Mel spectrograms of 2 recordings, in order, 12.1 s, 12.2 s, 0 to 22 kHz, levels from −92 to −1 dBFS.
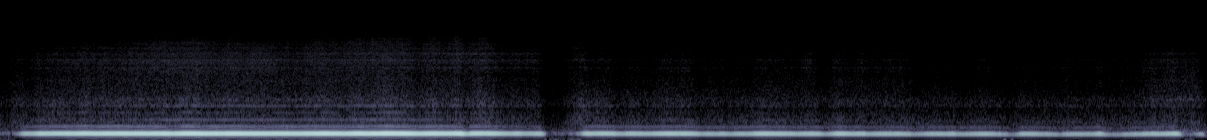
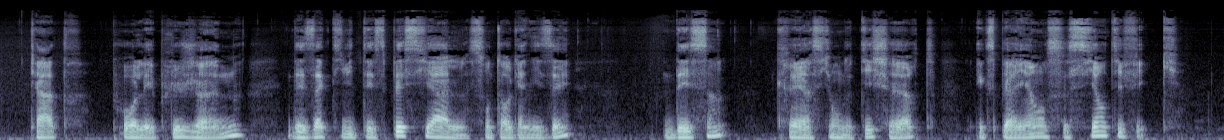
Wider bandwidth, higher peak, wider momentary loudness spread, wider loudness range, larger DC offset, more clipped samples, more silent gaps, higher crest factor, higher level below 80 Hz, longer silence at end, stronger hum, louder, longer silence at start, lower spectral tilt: second, 1.3 kHz vs 16 kHz; second, -18 dBFS vs -6 dBFS; about the same, 16 LU vs 14 LU; first, 13 LU vs 2 LU; neither; neither; neither; second, 10 dB vs 20 dB; second, -80 dBFS vs -38 dBFS; second, 0.05 s vs 0.5 s; neither; second, -27 LUFS vs -24 LUFS; second, 0.15 s vs 0.3 s; first, -12 dB/octave vs -4.5 dB/octave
